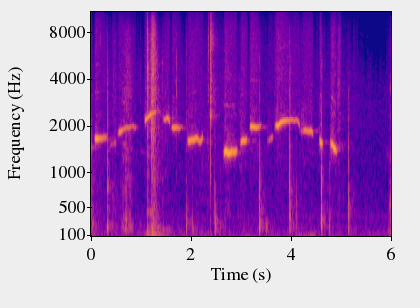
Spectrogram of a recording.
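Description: A man whistling a tune, a run of notes stepping up and down that ends about five seconds in, with sharp knocks and clicks in between.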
